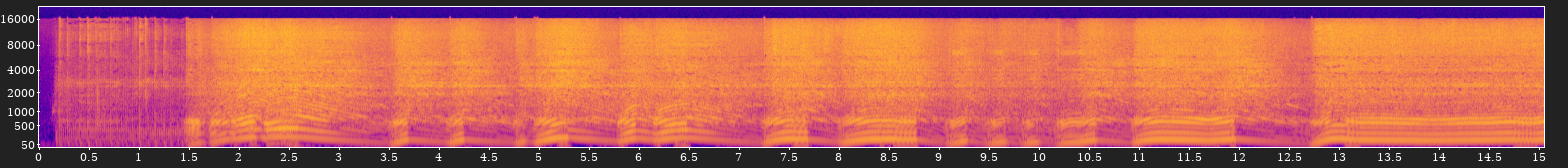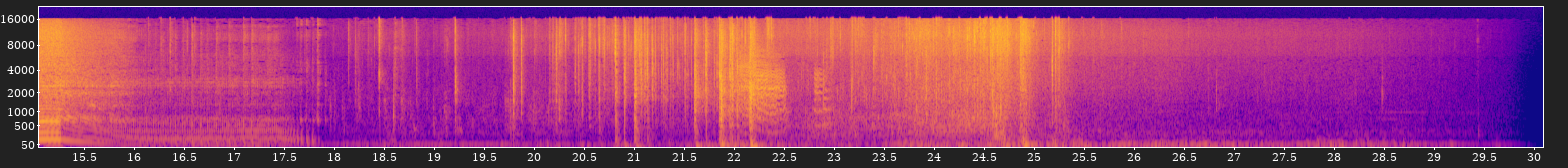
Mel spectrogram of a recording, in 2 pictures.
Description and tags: Moottorisaha, puu kaatuu / A chain saw, big tree falls, timber, roots crackle
Sahausta moottorisahalla, puu kaatuu, juuret raksahtelevat, iso puu kaatuu
Paikka/Place: Suomi / Finland / Vihti / Haapakylä
Aika/Date: 01.10.1985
